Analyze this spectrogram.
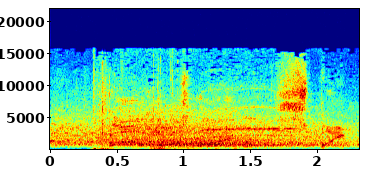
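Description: Heavy thuds hit the wrestling mat.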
